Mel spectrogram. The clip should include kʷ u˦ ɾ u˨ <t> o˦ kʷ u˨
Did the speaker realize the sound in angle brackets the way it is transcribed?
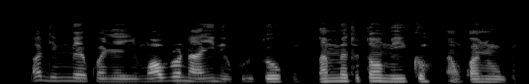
yes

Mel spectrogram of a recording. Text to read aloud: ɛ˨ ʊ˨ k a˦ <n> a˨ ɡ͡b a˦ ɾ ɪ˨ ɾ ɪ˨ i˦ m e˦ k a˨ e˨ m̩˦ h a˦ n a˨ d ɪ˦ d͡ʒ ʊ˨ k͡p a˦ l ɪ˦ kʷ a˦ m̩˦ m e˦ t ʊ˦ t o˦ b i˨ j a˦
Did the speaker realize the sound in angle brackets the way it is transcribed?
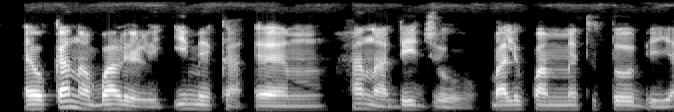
yes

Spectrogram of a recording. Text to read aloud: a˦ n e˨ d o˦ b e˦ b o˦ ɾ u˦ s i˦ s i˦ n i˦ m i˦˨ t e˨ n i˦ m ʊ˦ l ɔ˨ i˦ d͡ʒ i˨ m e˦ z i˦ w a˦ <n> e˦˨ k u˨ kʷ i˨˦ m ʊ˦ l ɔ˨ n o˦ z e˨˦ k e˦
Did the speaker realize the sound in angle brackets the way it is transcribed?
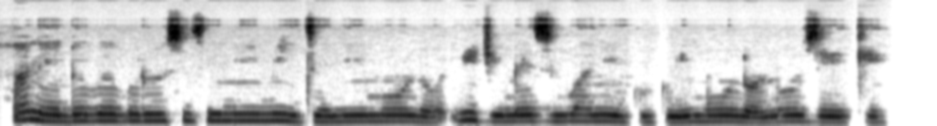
no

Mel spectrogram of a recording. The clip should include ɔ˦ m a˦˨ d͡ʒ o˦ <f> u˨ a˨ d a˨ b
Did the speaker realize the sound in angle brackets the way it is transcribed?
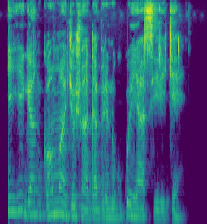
no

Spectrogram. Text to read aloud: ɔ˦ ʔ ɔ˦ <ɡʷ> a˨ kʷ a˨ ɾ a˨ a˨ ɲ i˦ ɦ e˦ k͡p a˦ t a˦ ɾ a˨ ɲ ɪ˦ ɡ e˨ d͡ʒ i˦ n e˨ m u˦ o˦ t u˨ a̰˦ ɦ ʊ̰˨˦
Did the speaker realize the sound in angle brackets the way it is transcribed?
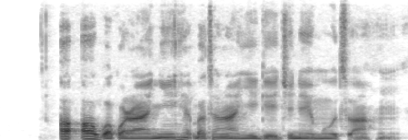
yes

